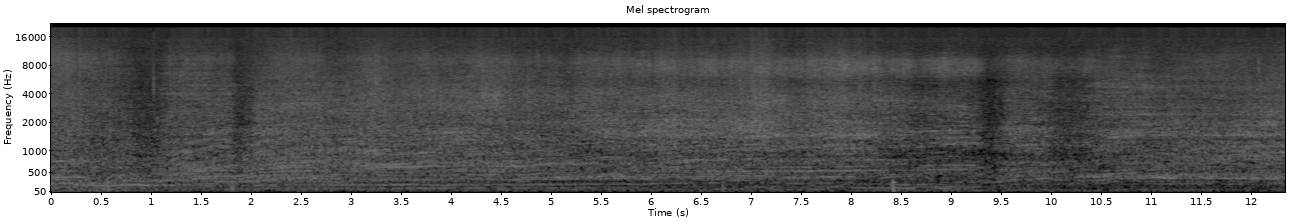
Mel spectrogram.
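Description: Race cars roar steadily around a track at a local racing event, a broad, continuous engine drone heard from a distance with slight swells as the field passes.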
